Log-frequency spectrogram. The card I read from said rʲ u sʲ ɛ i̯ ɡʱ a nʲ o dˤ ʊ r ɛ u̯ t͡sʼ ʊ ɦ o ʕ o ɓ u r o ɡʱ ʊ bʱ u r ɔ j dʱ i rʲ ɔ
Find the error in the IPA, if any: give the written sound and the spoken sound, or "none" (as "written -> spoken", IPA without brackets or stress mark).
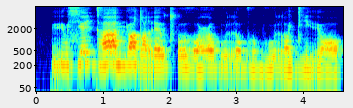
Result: none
